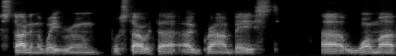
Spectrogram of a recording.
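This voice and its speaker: A man is heard in a dry, close sound with no echo and a quiet background. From Charlotte, North Carolina. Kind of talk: podcast interview. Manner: many fillers and hesitations.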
